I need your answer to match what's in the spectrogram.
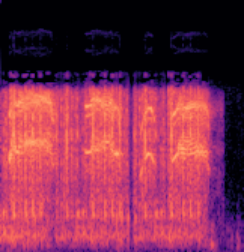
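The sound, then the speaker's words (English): Fast, busy typewriter-style clatter, a typing sound effect for the typing monkey, comes in four dense bursts with brief gaps between them, loud, then stops abruptly into silence. “All right, one more person to introduce, and that's the typing monkey.”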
